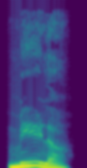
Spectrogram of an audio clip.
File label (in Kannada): "ಮೇಳ", Kannada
